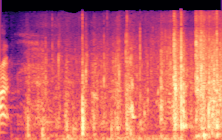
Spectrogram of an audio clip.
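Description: Hoofbeats of a horse coming in to a water jump: scattered thuds, with a cluster of louder hits near the end.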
